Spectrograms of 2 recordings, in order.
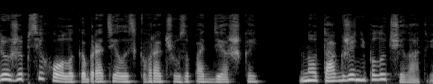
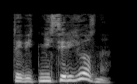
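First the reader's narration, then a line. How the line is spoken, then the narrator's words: Frantic exclamation. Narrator (Russian): вне себя воскликнул Марк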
